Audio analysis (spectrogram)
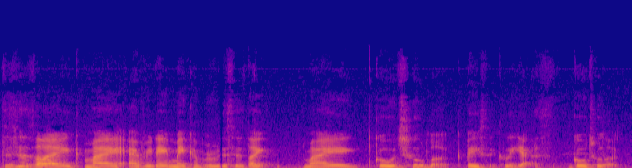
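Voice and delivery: slight lisp from retainer; talking with a retainer in; wearing a retainer. Real, not acted. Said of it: "If I have a lisp, it's because I have my retainer in".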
